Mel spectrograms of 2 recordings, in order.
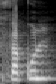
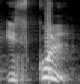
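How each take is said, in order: First: A vowel separates the s and k. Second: The s and k are said together. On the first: The speaker calls it wrong. "इसी को कई जने क्या कहते हैं, सकुल ... ऐसा नहीं है" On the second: The speaker calls it right. "अब इसको हम कहते हैं स्कूल"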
